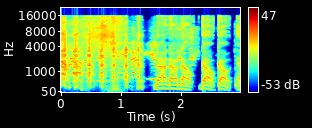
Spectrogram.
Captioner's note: all laughing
